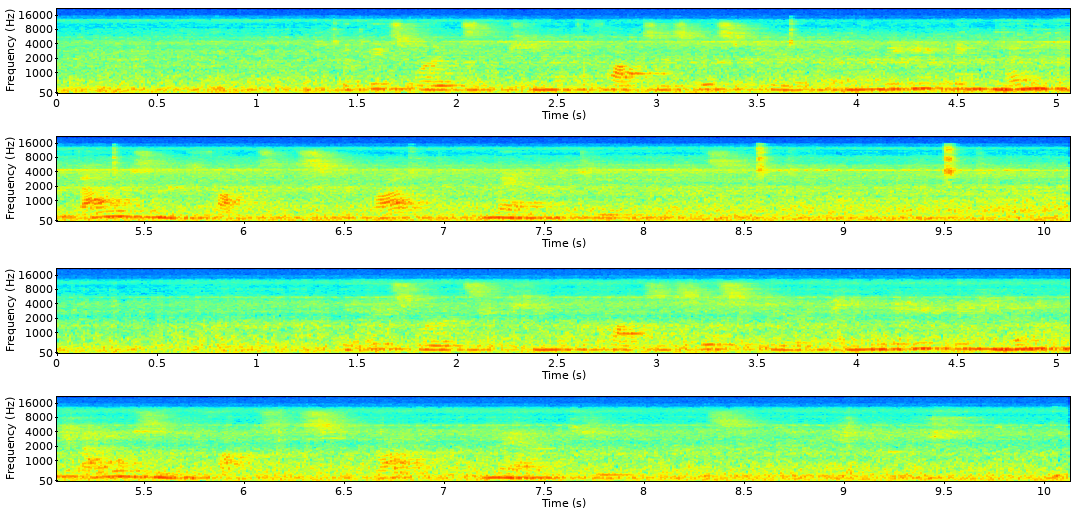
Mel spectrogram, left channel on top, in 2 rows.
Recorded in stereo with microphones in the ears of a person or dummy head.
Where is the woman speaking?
35° left (ahead or behind), 0.9 m.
